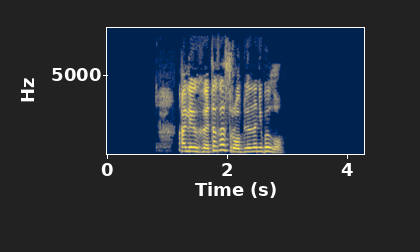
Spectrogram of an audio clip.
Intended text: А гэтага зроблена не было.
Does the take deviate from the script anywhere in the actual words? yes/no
yes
